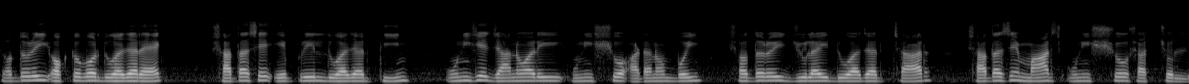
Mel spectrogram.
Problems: none marked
